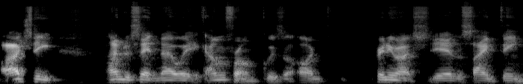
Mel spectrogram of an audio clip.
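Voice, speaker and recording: A man talks in an Australian accent at a fairly low pitch and a moderate pace. His intonation is fairly even, on a very clean recording with a silent background. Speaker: live stream host. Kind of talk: casual chat.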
